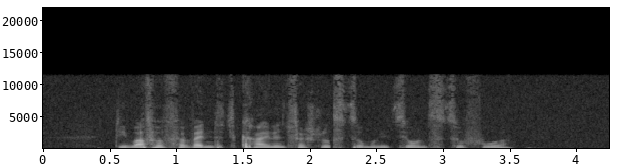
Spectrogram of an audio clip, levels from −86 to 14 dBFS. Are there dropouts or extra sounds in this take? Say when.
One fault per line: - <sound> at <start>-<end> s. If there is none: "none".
- dropout at 2.1-2.2 s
